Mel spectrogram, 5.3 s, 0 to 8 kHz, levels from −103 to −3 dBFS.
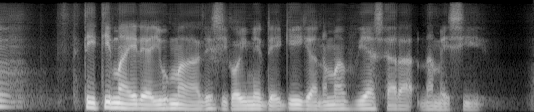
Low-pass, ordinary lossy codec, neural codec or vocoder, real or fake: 7.2 kHz; none; codec, 16 kHz, about 1 kbps, DyCAST, with the encoder's durations; fake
